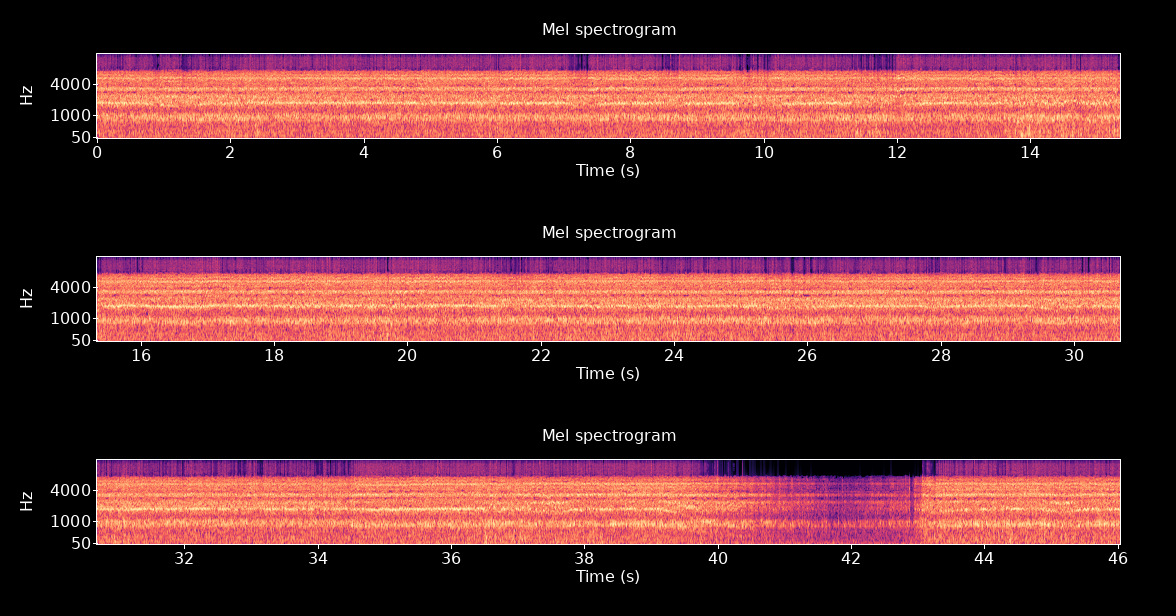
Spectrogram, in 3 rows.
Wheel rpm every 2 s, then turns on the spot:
230, 230, 230, 220, 220, 220, 230, 230, 230, 230, 230, 230, 230, 230, 230, 230, 230, 210, 230, 70, 0, 160, 230.
none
